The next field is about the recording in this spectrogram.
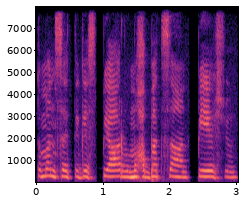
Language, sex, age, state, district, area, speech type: Kashmiri, female, 45-60, Jammu and Kashmir, Baramulla, rural, spontaneous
